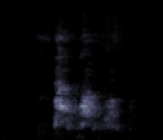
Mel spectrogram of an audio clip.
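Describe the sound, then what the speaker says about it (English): A single dog gives a short run of three quick, bark-like yelps at a moderate distance, the calls rising and falling within about a second and then fading to quiet. "The way that dog is howling"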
